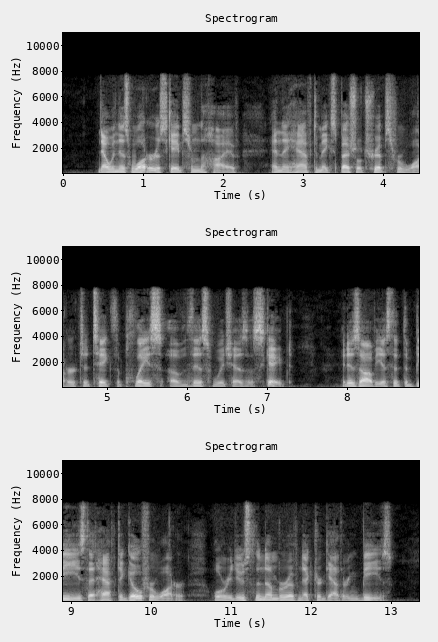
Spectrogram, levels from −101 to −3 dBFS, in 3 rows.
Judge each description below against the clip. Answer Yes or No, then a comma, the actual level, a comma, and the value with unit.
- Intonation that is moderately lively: Yes, average, 3.6 semitones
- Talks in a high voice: No, very low, 90 Hz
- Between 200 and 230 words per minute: Yes, fast, 205 wpm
